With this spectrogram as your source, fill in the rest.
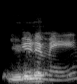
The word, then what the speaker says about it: Udemy: How do you say Udemy, it? yeah. Udemy.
